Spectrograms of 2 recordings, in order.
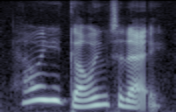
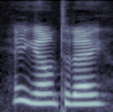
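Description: First: It sounds warm and genuinely interested. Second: It sounds quick and casual.

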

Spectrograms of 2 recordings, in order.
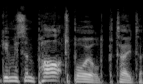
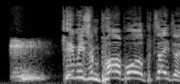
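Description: First: The T before boiled is pronounced. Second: The T before boiled is dropped. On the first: The speaker calls it wrong. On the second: The speaker calls it right.

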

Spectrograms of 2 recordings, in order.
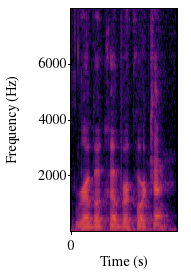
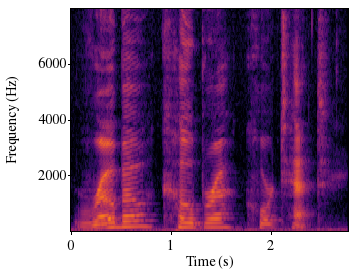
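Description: First: It is said quickly, rushed together. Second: It is said at a normal, unhurried pace. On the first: "Can you say it fast, like four times?" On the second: "Say that again"

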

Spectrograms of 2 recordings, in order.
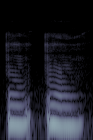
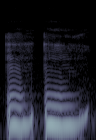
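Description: Both takes have the same delivery.

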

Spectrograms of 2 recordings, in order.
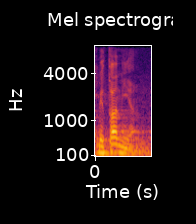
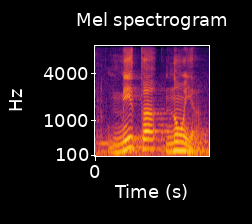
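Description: First: The word is said without a 'noy' sound. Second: The word is said with a 'noy' sound.

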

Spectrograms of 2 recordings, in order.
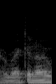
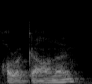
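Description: First: It is said the American English way. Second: It is said the British English way.

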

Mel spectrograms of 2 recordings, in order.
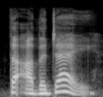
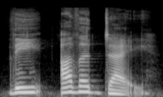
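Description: First: The words are joined smoothly with no added sound. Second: The words are split by small pauses. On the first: The speaker calls it right. "B is generally fine as well" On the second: The speaker calls it wrong. "A was a bit awkward. The other day has two awkward pauses"

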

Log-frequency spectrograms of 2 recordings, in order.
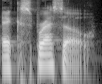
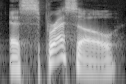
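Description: First: The word begins with an 'eks' sound. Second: The word begins with a plain 'ess' sound. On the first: The speaker calls it wrong. "not expresso" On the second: The speaker calls it right. "has no X in it, either in writing or pronunciation"

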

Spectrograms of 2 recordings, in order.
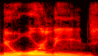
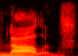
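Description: First: The name is said in full, several syllables. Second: The name is squeezed into two short syllables. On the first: "You don't even have to say" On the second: "You just say Nollins. That's how we do"

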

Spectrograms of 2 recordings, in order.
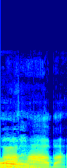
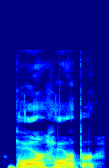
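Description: First: The name is said without any R sounds. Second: The name is said with its R sounds. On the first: This is how Boston speakers say it. "he like Bahaba" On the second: This is how it is said outside Boston. "it's a place"

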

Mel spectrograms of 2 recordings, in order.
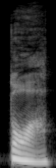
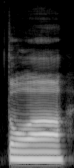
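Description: First: The syllable is said with a falling mid pitch. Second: The syllable is said on a level mid pitch. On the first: It means sort of big. "The first syllable goes down and changes to mid-falling" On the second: It means big. "an adjective in the mid-flat seventh tone"

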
